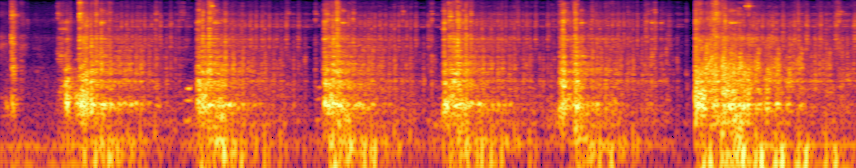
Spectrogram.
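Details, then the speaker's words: Craftsman mower with Briggs & Stratton engine that runs fine on its own fuel once going: six pull-starts, each a brief rasp that dies without catching; it won't start on its own without starting fluid. "No, it doesn't. It won't start on its own. Let's give it another spray."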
